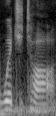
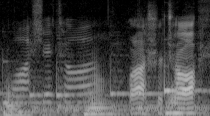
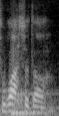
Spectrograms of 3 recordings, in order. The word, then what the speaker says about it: Ouachita: Back in Texas, everybody pronounces it Wichita, but really, it's Ouachita. Ouachita. How would you pronounce it? Ouachita. It's Ouachita Baptist University. Get it right. It's Ouachita, people. It's Ouachita.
